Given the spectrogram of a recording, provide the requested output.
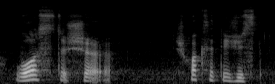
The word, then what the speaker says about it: Worcestershire: Il y a plein de monde qui prononce ça Worcester sauce, machin, on ne sait jamais trop comment, mais c'est Worcestershire.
